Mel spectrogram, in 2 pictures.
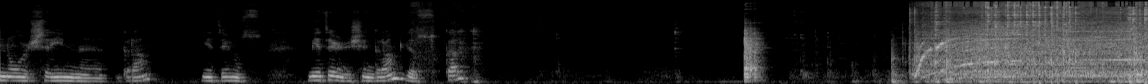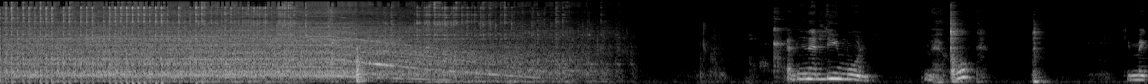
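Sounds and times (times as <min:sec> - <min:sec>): electric mixer motor: 0:09.0 - 0:17.9.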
